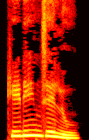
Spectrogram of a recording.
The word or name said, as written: ಕಿಡಿಂಜೆಲು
